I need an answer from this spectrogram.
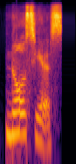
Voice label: "nauseous", Indian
